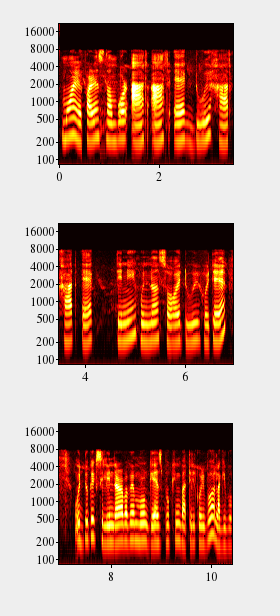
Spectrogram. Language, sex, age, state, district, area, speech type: Assamese, female, 18-30, Assam, Dhemaji, urban, read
